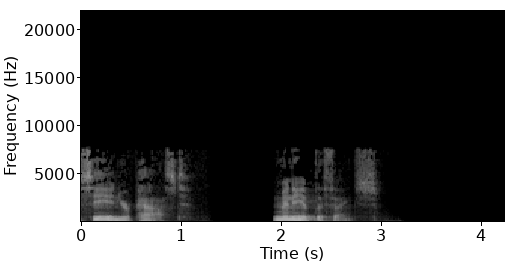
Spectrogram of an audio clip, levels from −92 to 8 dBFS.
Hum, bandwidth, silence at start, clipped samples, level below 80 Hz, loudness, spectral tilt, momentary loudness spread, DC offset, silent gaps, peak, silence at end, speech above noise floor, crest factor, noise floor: none; 7.6 kHz; 0 s; under 0.1%; -70 dBFS; -32 LUFS; -6 dB/octave; 20 LU; under 0.1%; 1.33-1.92 s; -16 dBFS; 1.3 s; over 57 dB; 18 dB; under -90 dBFS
